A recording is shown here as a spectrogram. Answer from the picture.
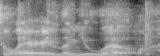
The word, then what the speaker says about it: Larry Lemuel: I think I might pronounce his mispronounce his name incorrectly, Larry Mill. Yep, it's yep. uh yeah, it's Larry Lemuel.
